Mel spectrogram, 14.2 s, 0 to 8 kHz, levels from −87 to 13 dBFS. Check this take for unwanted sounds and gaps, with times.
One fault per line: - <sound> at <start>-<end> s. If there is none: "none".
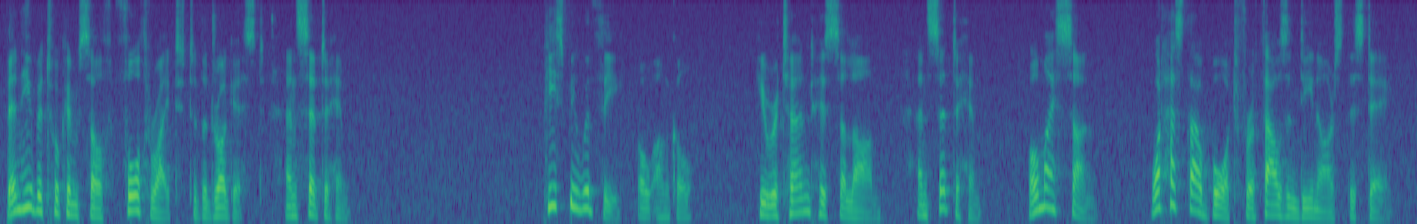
none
